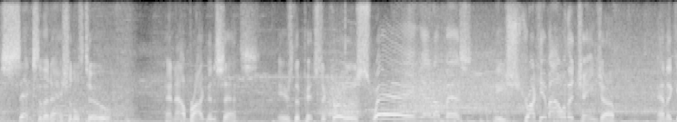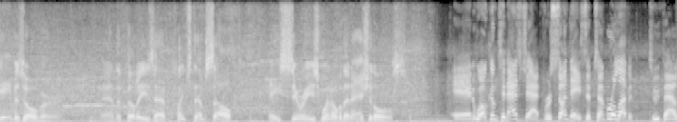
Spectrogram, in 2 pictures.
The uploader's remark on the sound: Live from Citizens Bank Park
